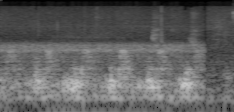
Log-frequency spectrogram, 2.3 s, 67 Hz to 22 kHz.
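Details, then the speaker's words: Fetal heartbeat on Doppler ultrasound of a healthy baby boy, now weighing one pound two ounces, with two kidneys seen: rapid, regular whooshing pulses at about 149 beats a minute. "[BATTEMENTS DE COEUR SUR L'ULTRASON] [DIT À ANDIE] ENTENDEZ-VOUS ÇA ? QU'EST-CE QUE C'EST? C'EST TON PETIT FRÈRE !"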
